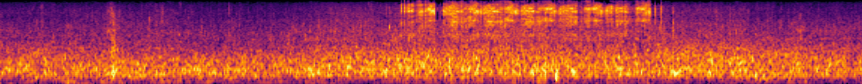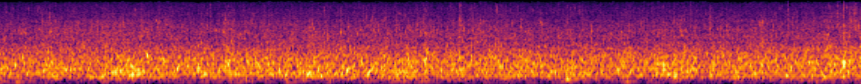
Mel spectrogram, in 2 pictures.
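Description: Shallow river current flowing and rippling steadily. About three seconds in, a brief high-pitched buzz lasts roughly two seconds.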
